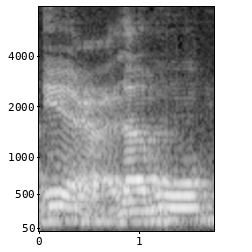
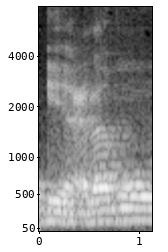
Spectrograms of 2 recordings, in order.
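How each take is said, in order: First: The ain sound is pressed hard and exaggerated. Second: The ain sound is said lightly and plainly. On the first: The speaker calls it wrong. "jangan berlebihan" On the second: The speaker calls it right. "tapi biasa aja"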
